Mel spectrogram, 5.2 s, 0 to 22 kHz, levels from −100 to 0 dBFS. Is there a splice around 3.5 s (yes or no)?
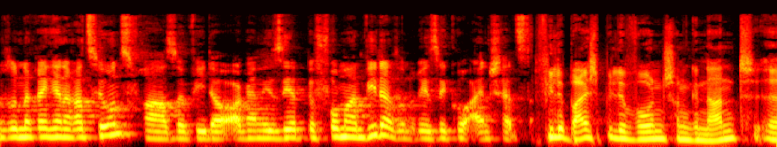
yes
